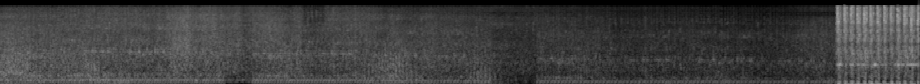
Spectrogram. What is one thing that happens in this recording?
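A boat engine drones loudly and steadily.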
